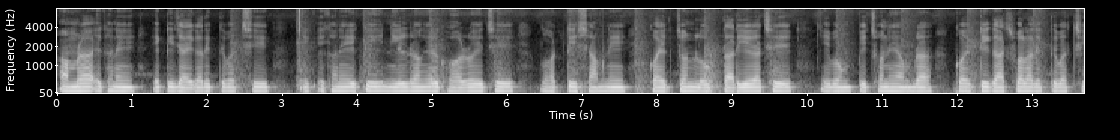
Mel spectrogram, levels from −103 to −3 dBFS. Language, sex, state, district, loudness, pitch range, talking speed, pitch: Bengali, male, West Bengal, Kolkata, -22 LUFS, 120-130 Hz, 120 wpm, 125 Hz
